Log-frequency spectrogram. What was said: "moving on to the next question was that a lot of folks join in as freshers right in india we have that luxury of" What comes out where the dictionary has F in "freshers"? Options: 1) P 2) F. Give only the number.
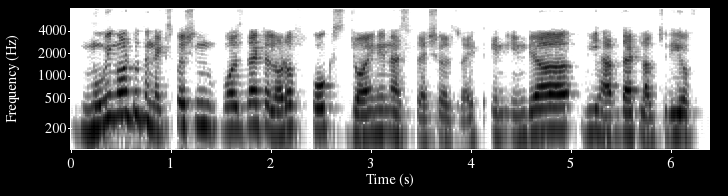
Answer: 2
